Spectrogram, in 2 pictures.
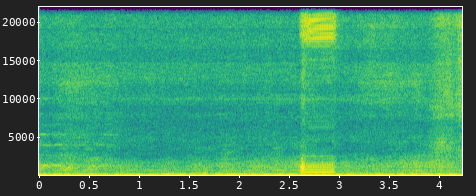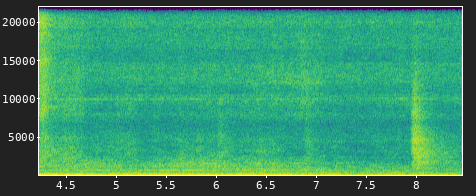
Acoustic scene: elevator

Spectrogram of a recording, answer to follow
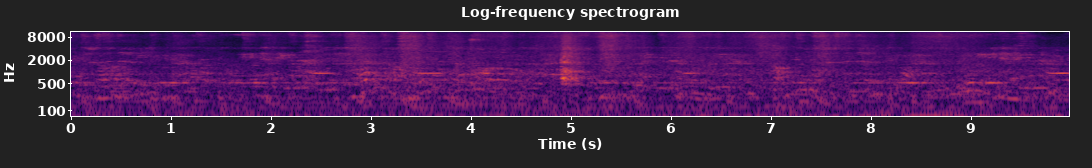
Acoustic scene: cafe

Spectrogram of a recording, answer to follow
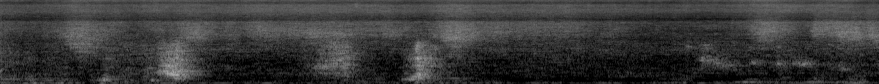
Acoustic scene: restroom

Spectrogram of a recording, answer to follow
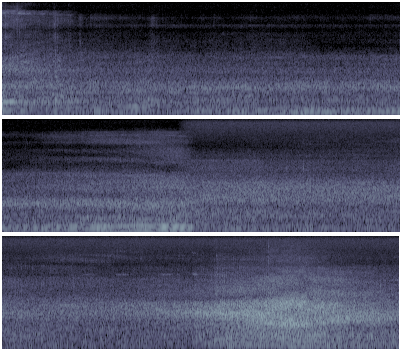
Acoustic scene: street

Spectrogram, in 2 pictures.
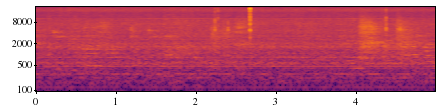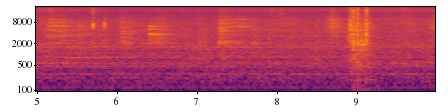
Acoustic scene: restaurant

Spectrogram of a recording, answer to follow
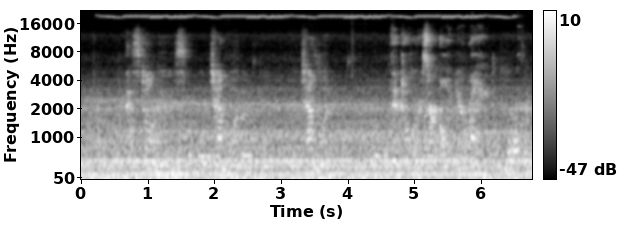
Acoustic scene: subway train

